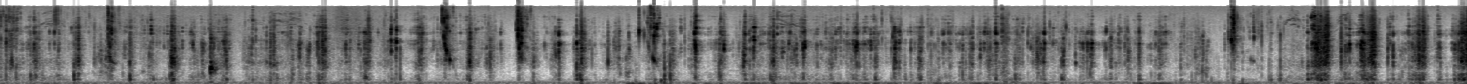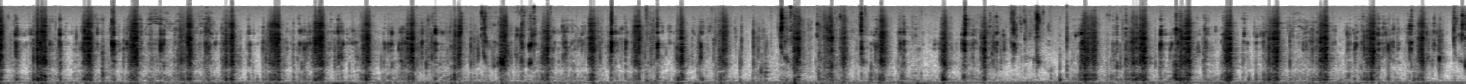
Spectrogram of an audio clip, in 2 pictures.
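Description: Close-miked chewing of crispy fried chicken: a continuous run of crunches and chewing sounds.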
